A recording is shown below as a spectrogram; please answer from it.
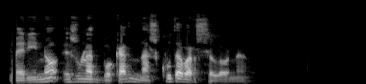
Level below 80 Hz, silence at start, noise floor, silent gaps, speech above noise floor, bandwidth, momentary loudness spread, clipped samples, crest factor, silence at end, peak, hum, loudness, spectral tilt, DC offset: -66 dBFS; 0.1 s; -80 dBFS; none; 59 dB; 11.5 kHz; 10 LU; under 0.1%; 22 dB; 1.2 s; 0 dBFS; none; -21 LUFS; -4 dB/octave; under 0.1%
